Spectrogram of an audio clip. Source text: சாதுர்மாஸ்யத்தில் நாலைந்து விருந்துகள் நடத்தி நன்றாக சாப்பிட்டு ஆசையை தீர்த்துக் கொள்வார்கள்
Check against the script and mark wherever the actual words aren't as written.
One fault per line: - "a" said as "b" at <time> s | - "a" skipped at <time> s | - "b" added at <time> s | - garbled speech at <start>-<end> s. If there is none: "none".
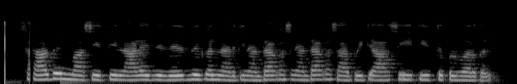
- "நன்றாக" added at 2.9 s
